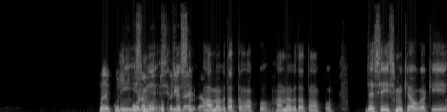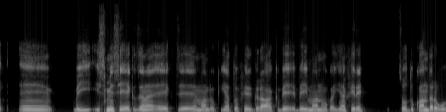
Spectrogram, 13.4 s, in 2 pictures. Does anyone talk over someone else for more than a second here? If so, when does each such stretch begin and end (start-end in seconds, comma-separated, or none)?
1.8-3.3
